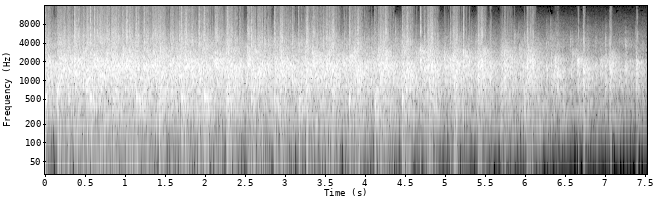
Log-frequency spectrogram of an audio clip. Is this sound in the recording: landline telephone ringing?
no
